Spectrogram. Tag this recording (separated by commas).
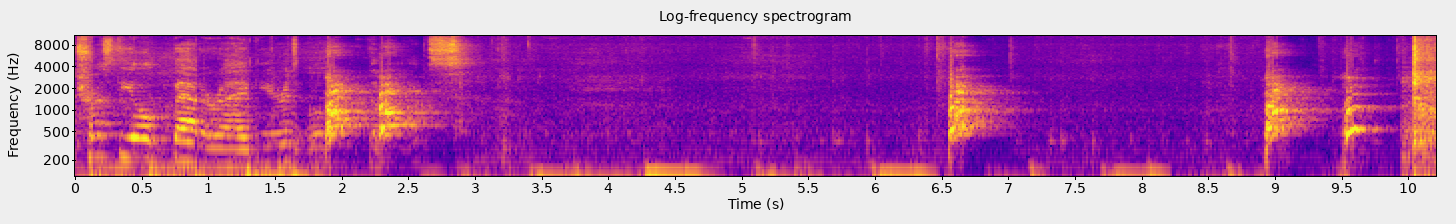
Music, Speech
